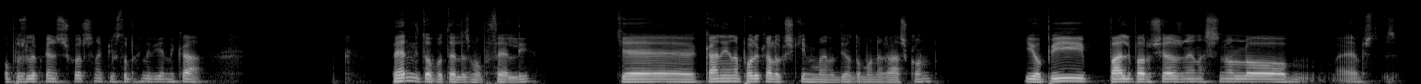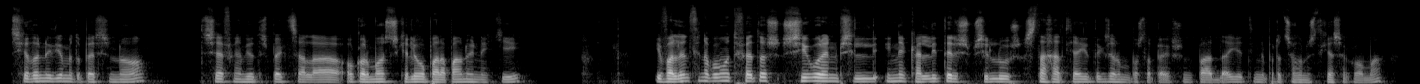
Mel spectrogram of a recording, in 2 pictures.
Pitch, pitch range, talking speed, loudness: 125 Hz, 115-135 Hz, 150 wpm, -26 LUFS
